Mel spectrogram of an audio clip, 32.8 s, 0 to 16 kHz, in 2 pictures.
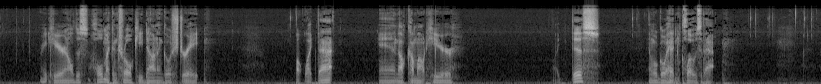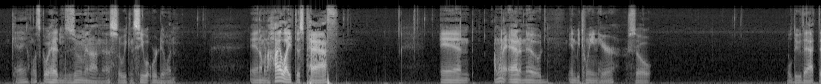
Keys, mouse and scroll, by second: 11.1 click, 12.0 click, 14.4-15.5 drag, 16.5-18.3 drag, 19.7-20.9 drag, 21.0 click, 22.7 click, 24.3 click, 25.9-27.3 shift+drag, 30.5 click, 32.7 click.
